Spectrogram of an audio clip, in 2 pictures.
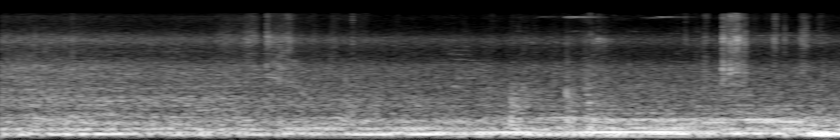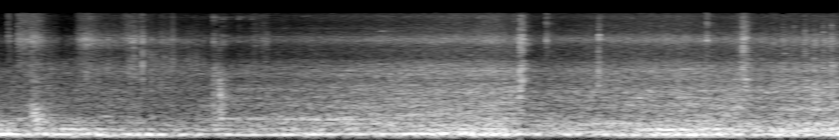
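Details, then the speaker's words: Honda Spacy scooter, kick-started because the starter is dead, with a rear CVT under a year old: the idle is fairly smooth, but on throttle and at speed a rough "kretek" rattle comes from the rear CVT. "tapi sewaktu awal digas kita gas pasti suara itu bunyi kedengaran ya Nih kita gas nah bunyi ini rasanya kalau lagi laju agak kencang dia Bunyi terus kretek kretek kretek"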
